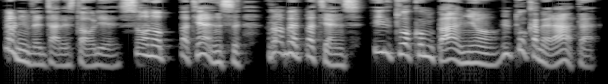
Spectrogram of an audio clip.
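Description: A man voicing a loud, boastful and crude middle-aged former schoolmate, talking in a hearty, pushy way. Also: fairly high pitch, big pitch swings, a little slow, heavily acted. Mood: boisterous.

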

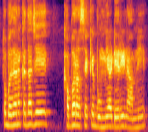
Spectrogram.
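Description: A man's voice: high voice, steady tone, a little fast. A man vlogger telling a personal story in an earnest, moralizing way.

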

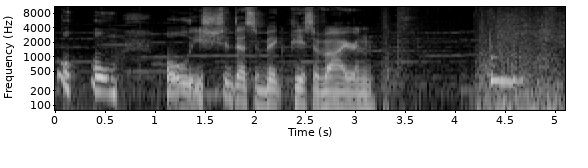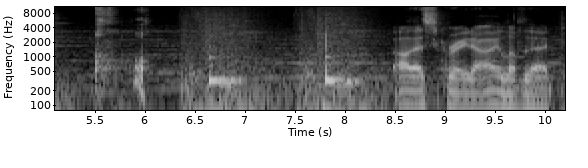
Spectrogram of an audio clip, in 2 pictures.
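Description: A young man giving excitable, profane, self-mocking commentary while playing a video game. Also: low voice, slow, vocal fry, pauses often. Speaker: gamer playing through a game. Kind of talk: let's-play commentary. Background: game music.

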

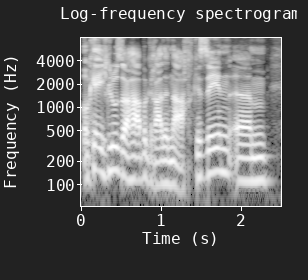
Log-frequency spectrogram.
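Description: A man's voice: medium pitch, brisk, slight background noise. A man doing casual let's play commentary, thinking aloud hesitantly as he plays. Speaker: let's player, horror game streamer.

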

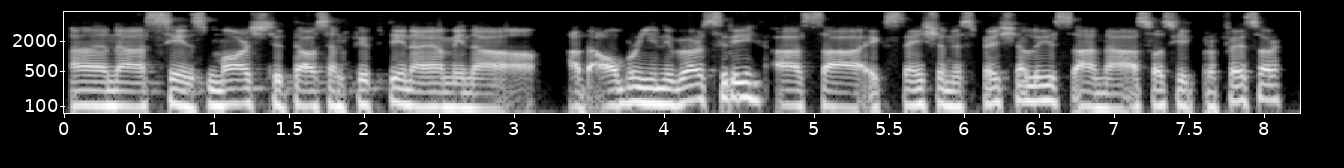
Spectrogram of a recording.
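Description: A middle-aged Honduran poultry science professor, speaking with a Honduran Spanish accent, explains things as a guest on a video call from a small indoor office. His voice is lowish, at normal speed with hardly any pauses. He uses wireless earbuds, and there's no room sound.

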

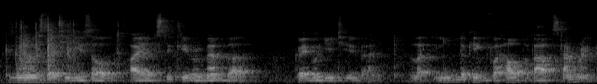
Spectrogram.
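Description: A man in his twenties speaks in a low, flat, brisk voice over background noise, stammering as he reflects on interview questions and repeatedly restarting or repeating words. The setting is a plain indoor room that sounds echoey, with the mic slightly distant.

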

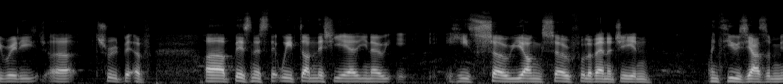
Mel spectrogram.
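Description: A man in his thirties, a football manager, giving a post-match interview outdoors in an empty stadium stand, talking steadily with many restarts and fillers into a handheld mic. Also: medium pitch. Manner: steady, flat delivery with frequent restarts and fillers. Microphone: handheld mic with windshield held close.

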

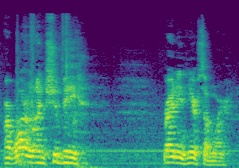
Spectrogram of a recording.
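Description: A man's voice: medium pitch, expressive, normal speed, roomy sound, far from the mic, background noise. A man working on his sailboat's refit, explaining the plumbing and wiring step by step in a matter-of-fact way. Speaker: boat owner doing refit work. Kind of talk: casual explaining while working. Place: inside a boat under refit.

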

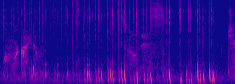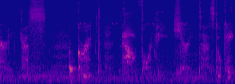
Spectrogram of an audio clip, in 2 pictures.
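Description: A young adult woman whispers a brisk ASMR whispered role-play as an examiner, giving short instructions in a fast, aggressive ASMR manner. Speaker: ASMR performer playing a medical examiner. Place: small bedroom, indoors.

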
